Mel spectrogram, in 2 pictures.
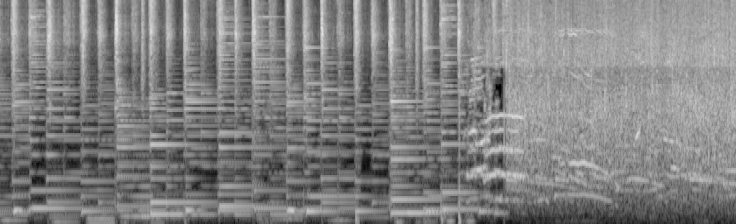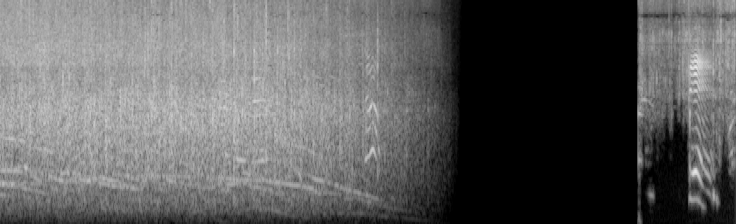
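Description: Upbeat strummed guitar music with a steady beat, which cuts off about six seconds in to a crowd cheering and clapping with many voices at once. The cheering fades out to silence about fifteen seconds in, and a girl starts to talk near the end.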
